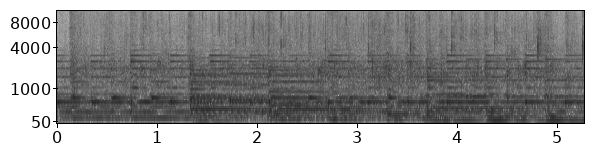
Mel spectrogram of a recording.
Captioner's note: audience applauding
